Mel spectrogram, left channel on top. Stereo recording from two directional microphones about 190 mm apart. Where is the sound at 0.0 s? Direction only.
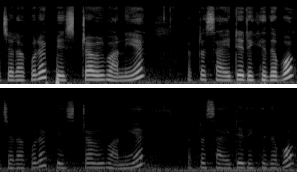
40° left (ahead or behind).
